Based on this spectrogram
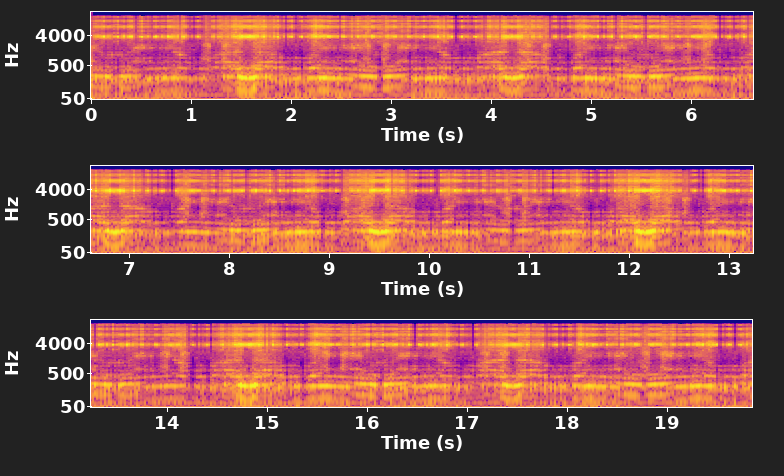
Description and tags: Experimentation with programs that i "Rediscovered". I didn't think these "New" programs were worthy of using, but to my surprise they are actually extremely interesting to work with!
These are really some bizarre effects that were produced with the new programs.
:::::::::::::::::::::::::: Enjoy!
